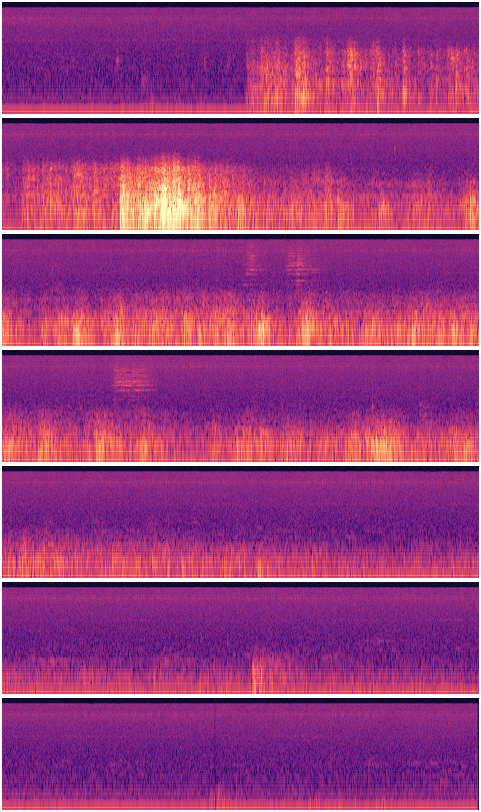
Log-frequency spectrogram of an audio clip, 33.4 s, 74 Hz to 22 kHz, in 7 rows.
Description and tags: Huge thunder was recorded on 30th-31st of July, nighttime in a thunderstorm occured in Pécel,
Hungary.
player.
field-recording, rainstorm, thunder, thunderstorm, weather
